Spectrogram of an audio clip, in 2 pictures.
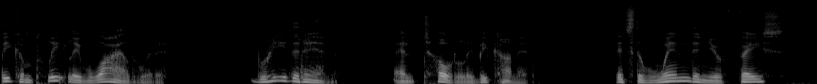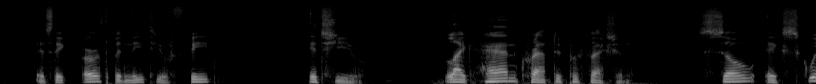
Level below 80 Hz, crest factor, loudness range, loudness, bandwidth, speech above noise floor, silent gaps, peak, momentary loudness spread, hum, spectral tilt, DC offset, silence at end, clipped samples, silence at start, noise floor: -58 dBFS; 20 dB; 5 LU; -37 LUFS; 19 kHz; 53 dB; 6.07-6.13 s; -18 dBFS; 14 LU; none; -6.5 dB/octave; under 0.1%; 0 s; under 0.1%; 0 s; -89 dBFS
